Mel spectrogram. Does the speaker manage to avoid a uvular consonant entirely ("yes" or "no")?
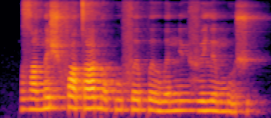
yes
